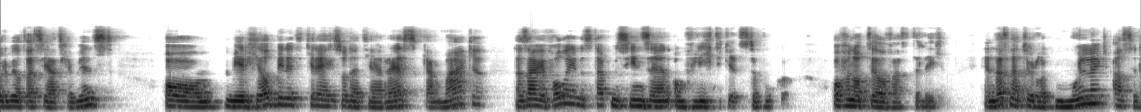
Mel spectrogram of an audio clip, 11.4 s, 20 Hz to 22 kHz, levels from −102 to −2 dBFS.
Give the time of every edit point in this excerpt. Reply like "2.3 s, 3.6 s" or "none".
none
